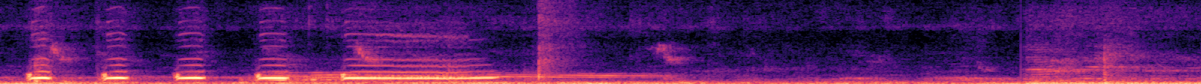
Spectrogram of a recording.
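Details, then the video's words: A Bangkok-type zebra dove (perkutut) answers straight away after another bird, with four quick, soft cooing notes about a quarter-second apart, then a longer drawn-out coo, over a low background rumble. "perkutut bangkok nutut langsung nyaut"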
